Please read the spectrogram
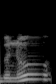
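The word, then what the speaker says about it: ابن: Hamzahnya tidak dibaca. Yaitu huwa Yazidu benu.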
